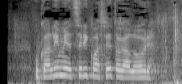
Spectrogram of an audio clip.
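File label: "crikva", Croatian dialect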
